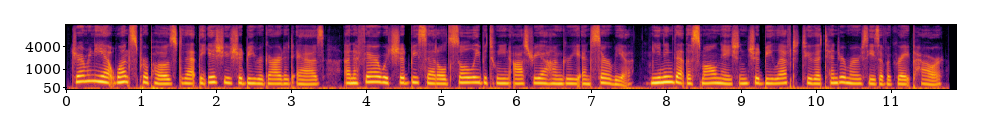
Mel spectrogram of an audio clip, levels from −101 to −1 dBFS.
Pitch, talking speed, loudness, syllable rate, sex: 220 Hz, 195 wpm, -17 LUFS, 5.4 syllables/s, female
